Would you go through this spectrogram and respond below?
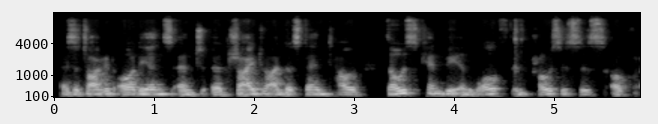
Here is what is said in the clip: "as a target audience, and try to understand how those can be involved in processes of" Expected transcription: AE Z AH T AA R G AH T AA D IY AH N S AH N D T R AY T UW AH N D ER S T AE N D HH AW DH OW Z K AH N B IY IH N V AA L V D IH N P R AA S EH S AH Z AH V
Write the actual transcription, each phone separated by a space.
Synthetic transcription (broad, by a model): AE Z AH T AA R G AH T AA D IY AH N S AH N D T R AY T UW AH N D ER S T AE N D HH AW DH OW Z K AH N B IY IH N V AA L V D IH N P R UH S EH S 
